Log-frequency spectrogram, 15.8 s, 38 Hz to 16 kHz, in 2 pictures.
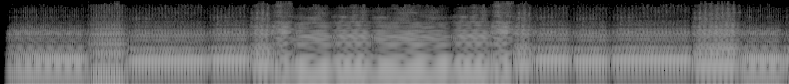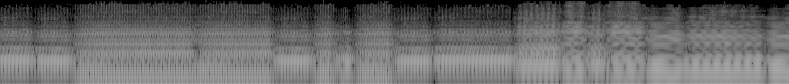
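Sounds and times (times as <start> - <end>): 
minuet bass line: 0.0 - 15.7.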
